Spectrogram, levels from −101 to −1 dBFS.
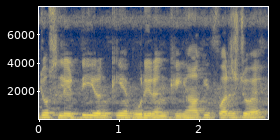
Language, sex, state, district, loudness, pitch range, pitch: Hindi, male, Chhattisgarh, Balrampur, -15 LUFS, 130-145 Hz, 140 Hz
